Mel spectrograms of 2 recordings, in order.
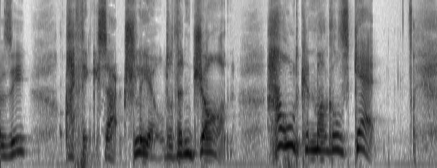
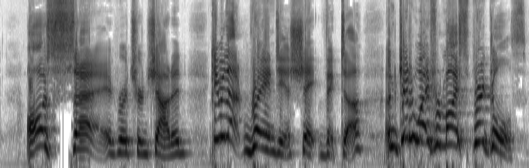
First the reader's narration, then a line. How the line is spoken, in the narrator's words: he bellowed at Shala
